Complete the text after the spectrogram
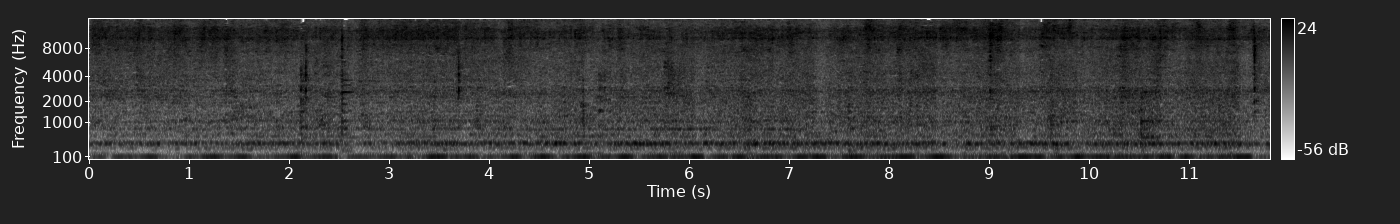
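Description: Onions and peppers sizzle in a hot pan.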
